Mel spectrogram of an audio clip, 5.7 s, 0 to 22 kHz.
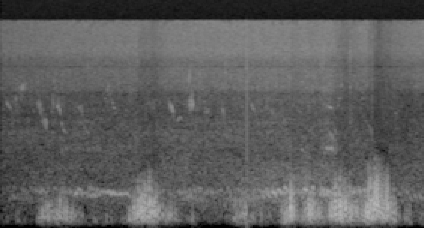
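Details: Black grouse at the lek at World's End, Wales, in April 2017: a steady, bubbling, dove-like warble runs on and off, broken by low, rough bursts about once a second.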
